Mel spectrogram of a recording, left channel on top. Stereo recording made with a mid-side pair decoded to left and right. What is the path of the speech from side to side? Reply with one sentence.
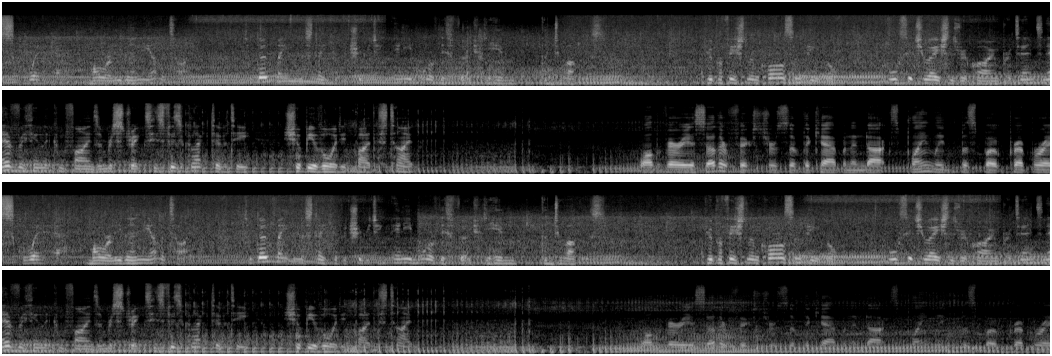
You can hear the speech travel towards the left.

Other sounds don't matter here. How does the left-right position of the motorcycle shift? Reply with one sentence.
You can hear the motorcycle travel towards the right.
